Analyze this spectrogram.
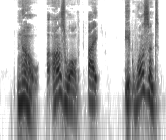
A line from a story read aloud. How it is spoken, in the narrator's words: Tesca stammered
